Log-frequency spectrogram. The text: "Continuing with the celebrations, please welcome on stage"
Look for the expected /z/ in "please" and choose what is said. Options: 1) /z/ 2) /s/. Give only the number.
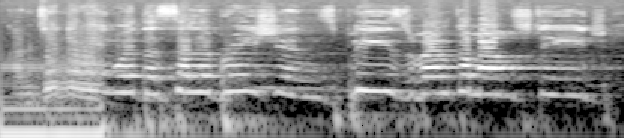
1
